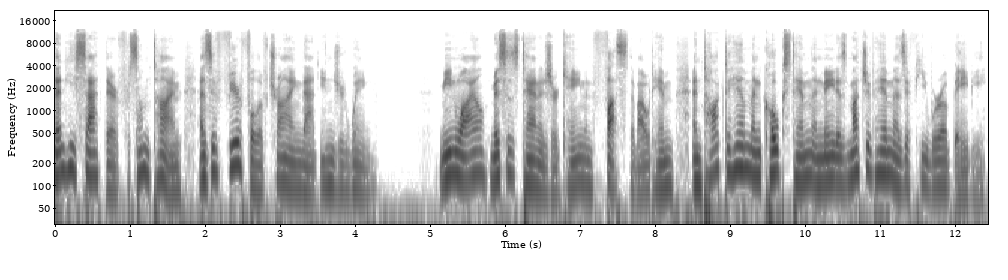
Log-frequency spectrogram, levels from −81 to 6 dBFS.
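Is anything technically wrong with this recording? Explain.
No, nothing is technically wrong.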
